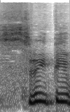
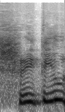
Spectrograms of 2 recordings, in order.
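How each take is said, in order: First: The word begins with an 's' sound. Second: The word begins with a 'sh' sound. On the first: "এস এর মতো করে উচ্চারণ করতেছেন" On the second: "তাহলে কিন্তু তালব্য শ দিয়া লিখতেন"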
